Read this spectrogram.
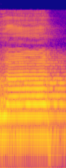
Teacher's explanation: وصاحبتہ وصاحبتہ ذالک، ذال کھڑا زبر ذا، ذال کے اوپر کھڑا زبر ہے، کھڑا زبر برابر ہوتا ہے الف مدہ کے، اس لیے کھڑا زبر کو ایک الف کے برابر کھینچ کر پڑھیں گے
